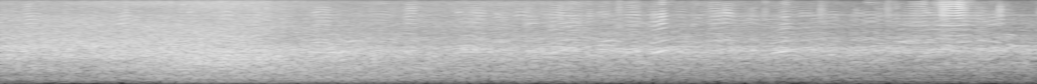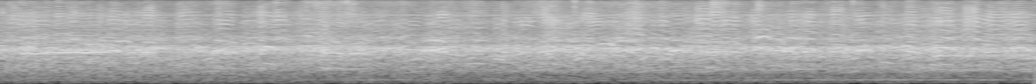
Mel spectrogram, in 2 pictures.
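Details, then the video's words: Canada geese in a huge flock taking off: loudest burst of honking near the start, then a sustained chorus of overlapping nasal calls repeated roughly four per second, fading slightly. "Look to the sky - Canada Geese"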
